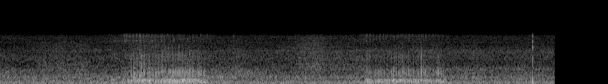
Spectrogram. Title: My Fat Bulldog Snores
